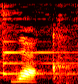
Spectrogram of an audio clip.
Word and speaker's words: walk: Walk, alignment, honest, not, knowledge, thought, Calm. The silent letter in walk is L.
